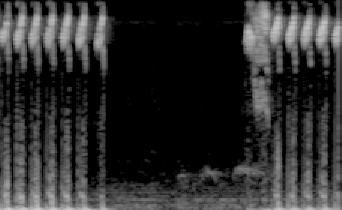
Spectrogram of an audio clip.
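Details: Blue-crowned hanging parrot in full calling form giving harsh, agitated calls that provoke other hanging parrots to answer: rapid shrill high notes, about seven in one second, then a pause of over a second before another equally fast burst.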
